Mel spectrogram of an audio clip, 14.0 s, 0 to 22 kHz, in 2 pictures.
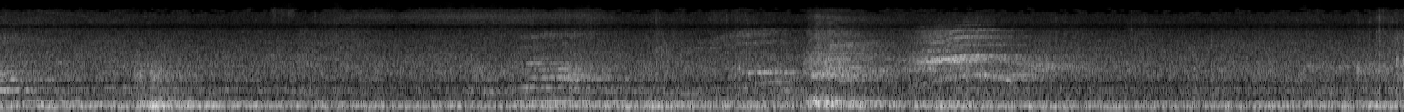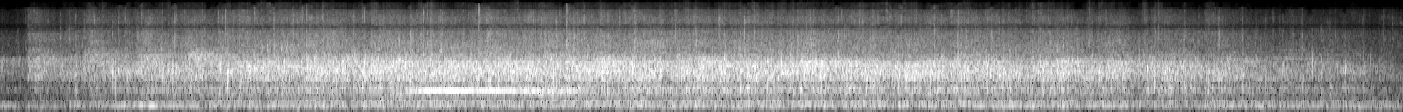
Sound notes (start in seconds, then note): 1.7 audience applauding and cheering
